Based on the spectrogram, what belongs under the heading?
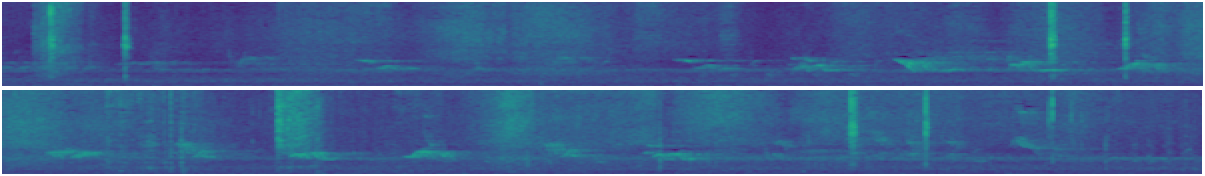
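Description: A bird chirping over and over, about two short chirps a second, over a steady low rumble, with a few sharp pops.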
